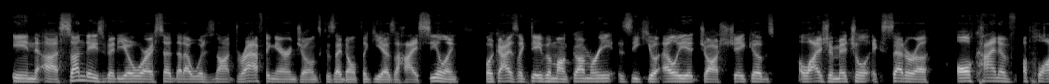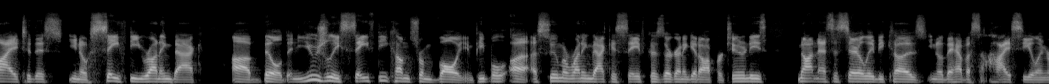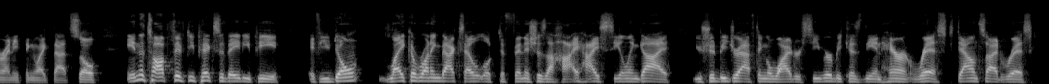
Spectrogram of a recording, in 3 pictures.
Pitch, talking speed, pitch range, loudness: 135 Hz, 225 wpm, 125-145 Hz, -25 LUFS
